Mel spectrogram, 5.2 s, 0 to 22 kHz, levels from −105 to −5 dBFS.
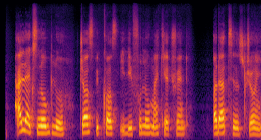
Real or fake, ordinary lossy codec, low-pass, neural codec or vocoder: fake; none; 19.8 kHz; autoencoder, 48 kHz, 32 numbers a frame, DAC-VAE, trained on Japanese speech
